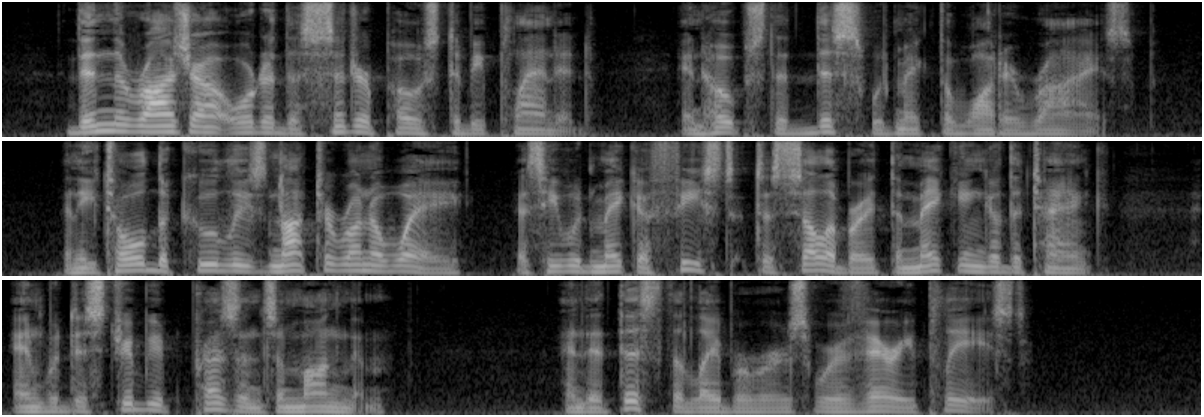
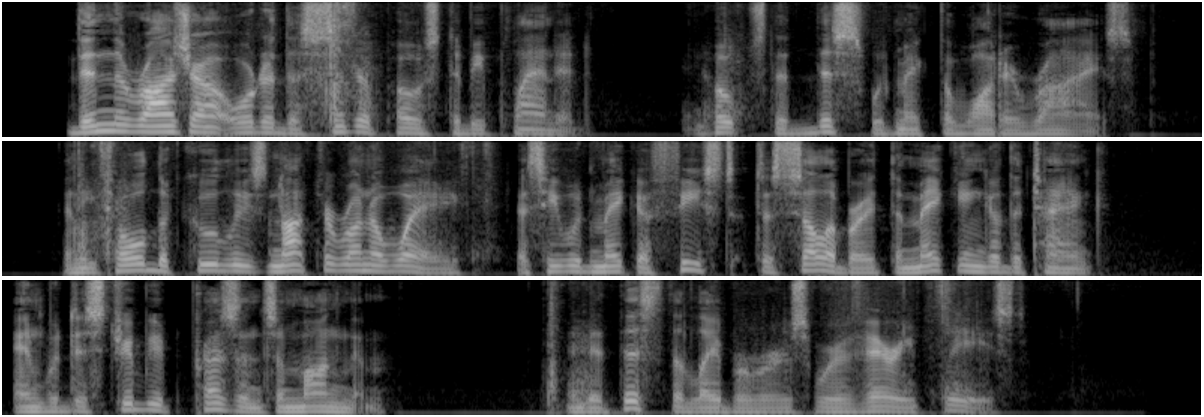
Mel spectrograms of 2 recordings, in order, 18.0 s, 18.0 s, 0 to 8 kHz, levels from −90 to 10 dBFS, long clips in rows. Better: first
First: none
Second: noise reduction (neural mask model RNNoise)

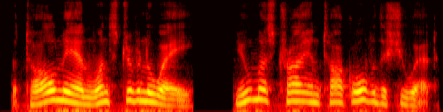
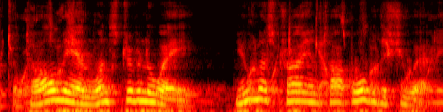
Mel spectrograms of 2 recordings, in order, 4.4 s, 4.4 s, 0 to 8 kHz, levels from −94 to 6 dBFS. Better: first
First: none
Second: background sound (Toilet flush); 20 dB below the speech // room echo; dies away in 0.5 s

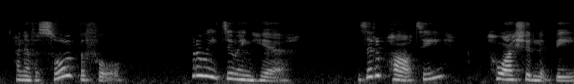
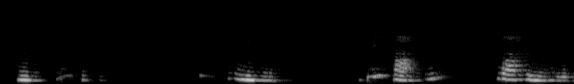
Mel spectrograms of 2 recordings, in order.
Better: first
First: none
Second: noise reduction (neural mask model DeepFilterNet 3)

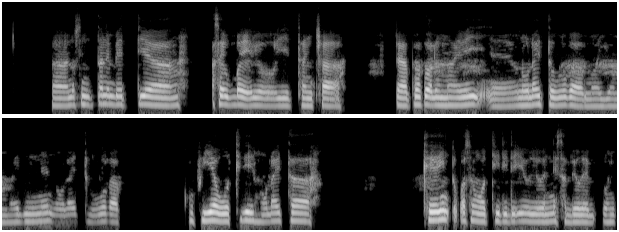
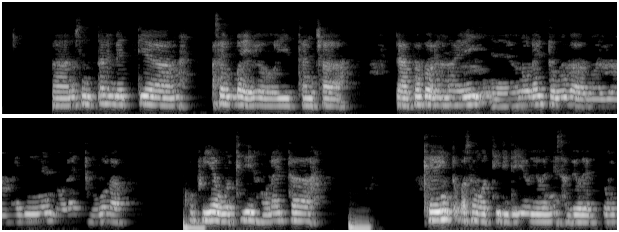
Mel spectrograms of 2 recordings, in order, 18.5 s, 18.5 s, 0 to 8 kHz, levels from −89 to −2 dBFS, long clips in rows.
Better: first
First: none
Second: noise reduction (classical method WPE with log-MMSE)

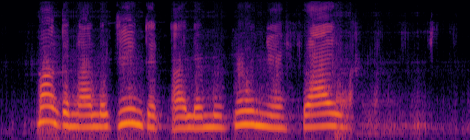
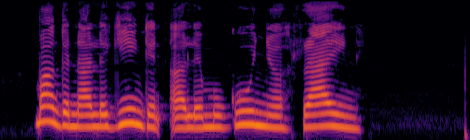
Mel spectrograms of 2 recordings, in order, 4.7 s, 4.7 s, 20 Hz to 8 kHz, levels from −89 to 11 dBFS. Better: second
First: noise reduction (neural separator model SepFormer DNS4)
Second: none

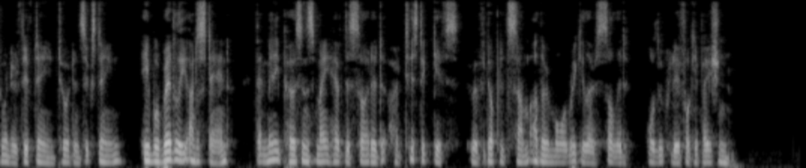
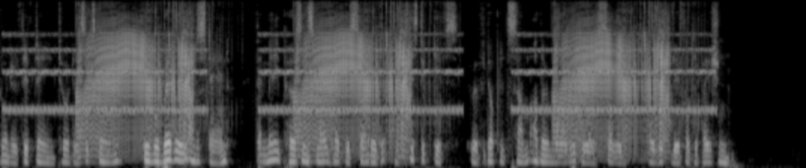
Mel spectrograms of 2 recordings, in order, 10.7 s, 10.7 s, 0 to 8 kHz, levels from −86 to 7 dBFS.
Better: first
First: none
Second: background sound (Fart + Organ); 3 dB above the speech

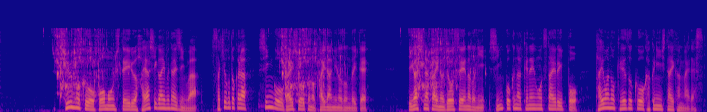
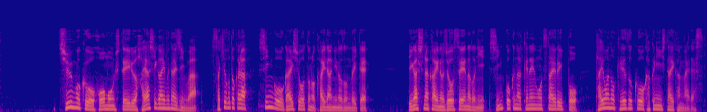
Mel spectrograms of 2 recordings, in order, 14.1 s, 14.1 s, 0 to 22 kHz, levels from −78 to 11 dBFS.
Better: second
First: background sound (Liquid); 9 dB below the speech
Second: none

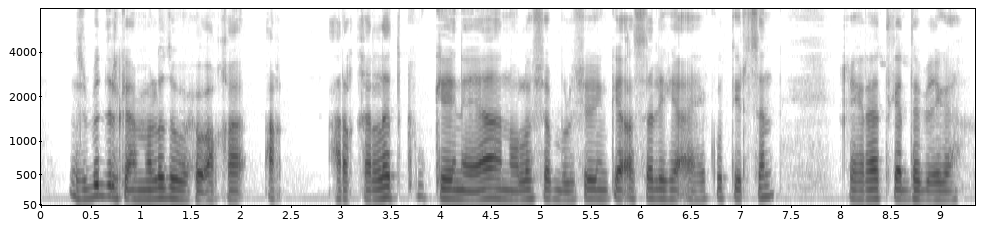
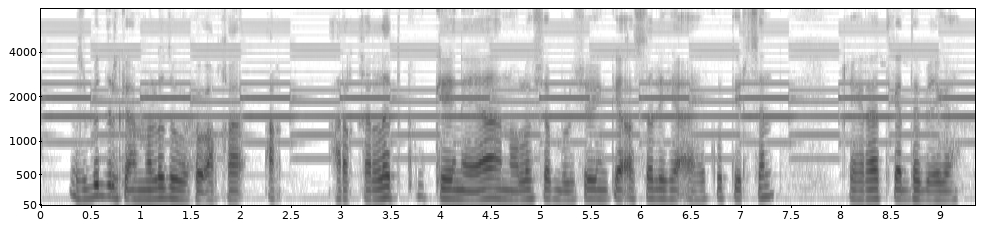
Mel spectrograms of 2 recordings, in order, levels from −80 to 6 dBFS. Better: first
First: none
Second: background sound (Siren); 9 dB below the speech

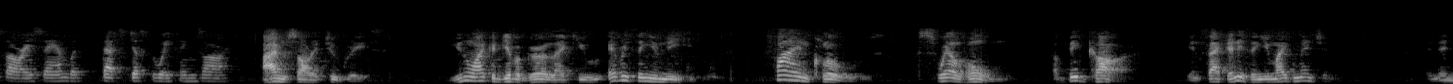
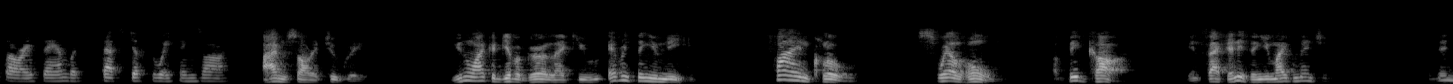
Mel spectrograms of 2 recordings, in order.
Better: first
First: none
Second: noise reduction (neural mask model DeepFilterNet 3)

